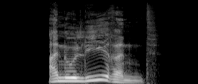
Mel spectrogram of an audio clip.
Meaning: present participle of annullieren
- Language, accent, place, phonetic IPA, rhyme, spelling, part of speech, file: German, Germany, Berlin, [anʊˈliːʁənt], -iːʁənt, annullierend, verb, De-annullierend.ogg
